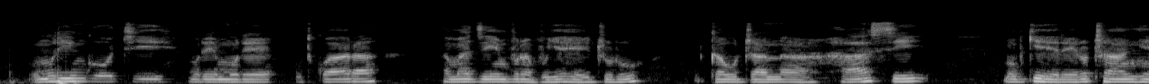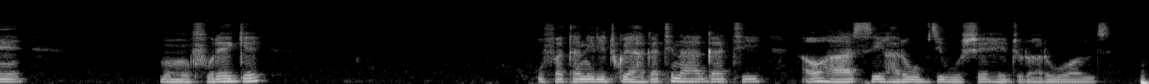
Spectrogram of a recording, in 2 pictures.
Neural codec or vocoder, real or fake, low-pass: none; real; 7.2 kHz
